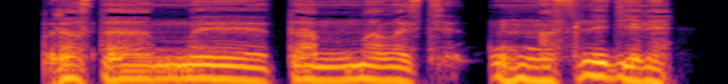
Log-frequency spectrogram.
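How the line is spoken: Hoarse. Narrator (Russian): наконец хрипло говорит егерь

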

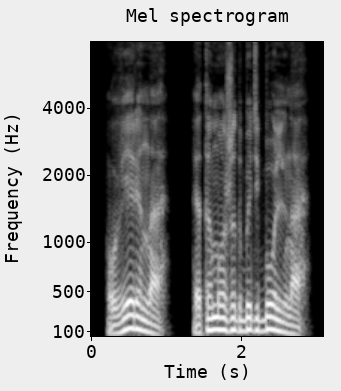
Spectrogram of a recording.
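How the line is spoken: Asking again. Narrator (Russian): все же переспросил Морфей

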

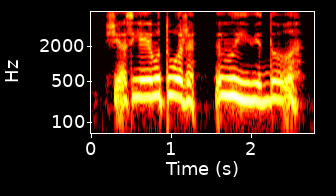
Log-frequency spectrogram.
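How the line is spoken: Faint dying whisper. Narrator (Russian): умирающим голосом прошептала обмякшая мина

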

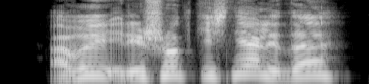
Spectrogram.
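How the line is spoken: Loud question from kitchen. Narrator (Russian): из кухни громко спрашивал Александр Иванушкин

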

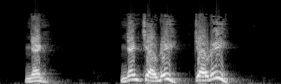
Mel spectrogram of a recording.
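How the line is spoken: Terrified yelling. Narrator (Vietnamese): Bàng Đằng kinh hãi đến biến sắc, gào lên

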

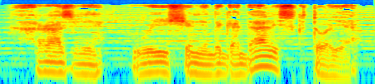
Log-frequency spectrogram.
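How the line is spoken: Old man asking quietly. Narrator (Russian): тихо спросил старец

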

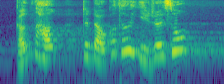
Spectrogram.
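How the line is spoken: Warning cry from behind. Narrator (Vietnamese): Lạc Ma phía sau kêu lên

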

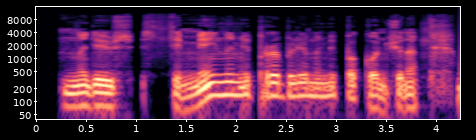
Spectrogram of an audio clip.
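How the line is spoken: Grumbled. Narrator (Russian): буркнул

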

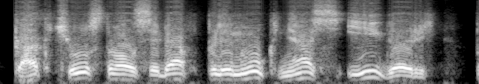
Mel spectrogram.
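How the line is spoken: Angry near-shout. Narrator (Russian): почти закричал профессор, опять испытывая прилив злости

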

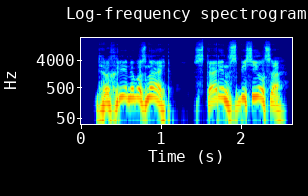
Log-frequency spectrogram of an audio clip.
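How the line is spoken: Shout. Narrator (Russian): крикнул сержант

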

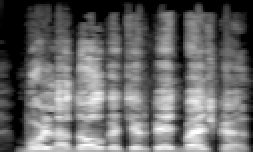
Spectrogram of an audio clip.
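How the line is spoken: Thin discordant crowd shouts. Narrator (Russian): тонкими голосами в разнобой кричали в ответ башкирцы

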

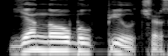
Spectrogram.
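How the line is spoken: Plain. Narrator (Russian): сказал он

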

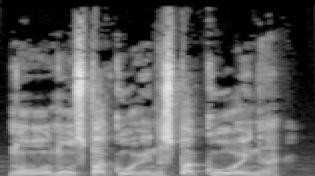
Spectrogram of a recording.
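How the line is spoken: Sighing, soothing. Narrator (Russian): Туск вздохнул

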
